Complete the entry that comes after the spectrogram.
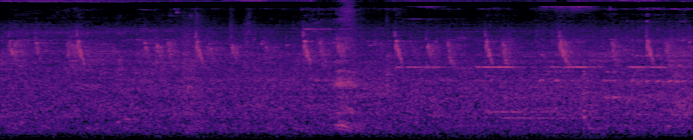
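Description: Quiet city-street ambience with small birds chirping throughout in quick, short, falling chirps. A brief louder sound comes about halfway, and short high-pitched beeps repeat in the second half.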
